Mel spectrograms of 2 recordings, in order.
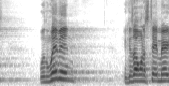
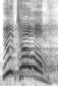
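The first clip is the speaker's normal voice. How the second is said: higher, louder, pleading prayer; loud car prayer; 8 semitones higher, 5 dB louder than usual. Retold or imitated. Preacher reenacting his prayer in the car, loud and pleading. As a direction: cry out to God from the car. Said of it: "I'd be like".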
